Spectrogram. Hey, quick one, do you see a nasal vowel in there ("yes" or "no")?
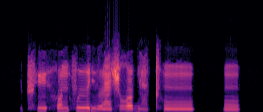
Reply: yes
